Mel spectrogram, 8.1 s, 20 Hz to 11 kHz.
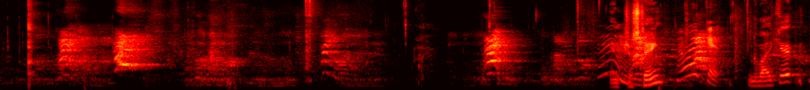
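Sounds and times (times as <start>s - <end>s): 
puppies barking and yipping: 0.6s - 2.3s, 4.8s - 8.0s
speech: 6.1s - 8.0s.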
